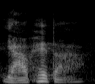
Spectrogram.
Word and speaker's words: 야훼: 근데 이제 가장 그 정확한 것이 아마 우리가 여호와라고 번역이 된 것인데 그게 야훼다.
